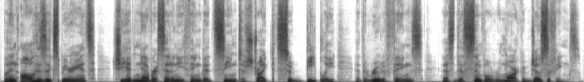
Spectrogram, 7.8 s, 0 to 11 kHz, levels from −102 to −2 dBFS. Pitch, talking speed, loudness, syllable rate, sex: 100 Hz, 210 wpm, -19 LUFS, 5.9 syllables/s, male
